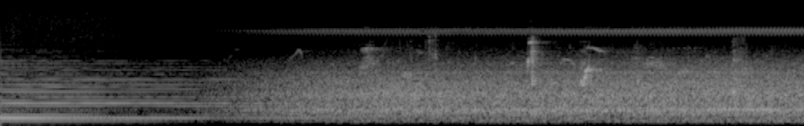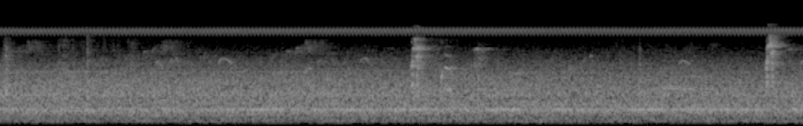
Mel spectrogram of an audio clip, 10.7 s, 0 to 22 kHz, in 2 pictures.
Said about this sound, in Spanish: Garrapatero pijuy, o ticús, de nombre científico Crotophagus ulcirostris, del orden Cuculiformes y de la familia Crotophagidae. El garrapatero es un ave de 32 centímetros de longitud, con el plumaje negro.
